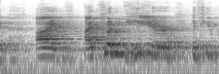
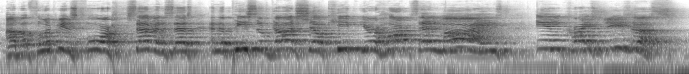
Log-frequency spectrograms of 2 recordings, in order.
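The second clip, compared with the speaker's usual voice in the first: fervent, raised preaching voice; full-force sermon delivery; 4 semitones higher, 4 dB louder than usual. Acted. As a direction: preach it to the congregation. Preacher back in full flow.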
